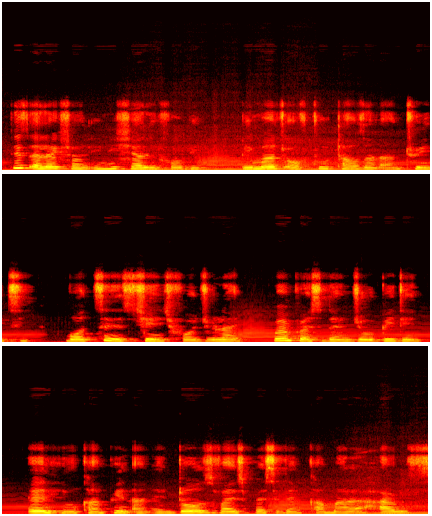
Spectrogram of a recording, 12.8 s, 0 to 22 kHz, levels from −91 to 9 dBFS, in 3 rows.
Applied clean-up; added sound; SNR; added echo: none; Trumpet + Car passing by / Idling; 19 dB; none.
